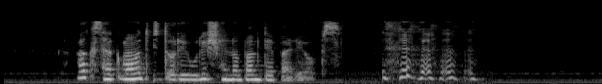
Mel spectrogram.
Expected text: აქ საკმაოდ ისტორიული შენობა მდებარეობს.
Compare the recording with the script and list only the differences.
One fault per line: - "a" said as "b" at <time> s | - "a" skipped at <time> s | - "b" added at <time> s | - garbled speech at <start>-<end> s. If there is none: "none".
none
